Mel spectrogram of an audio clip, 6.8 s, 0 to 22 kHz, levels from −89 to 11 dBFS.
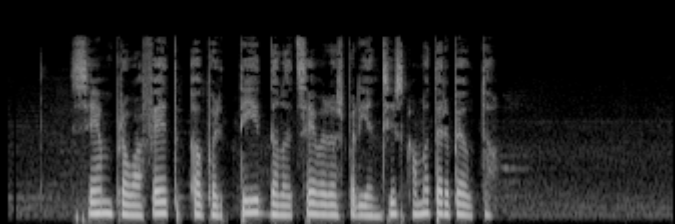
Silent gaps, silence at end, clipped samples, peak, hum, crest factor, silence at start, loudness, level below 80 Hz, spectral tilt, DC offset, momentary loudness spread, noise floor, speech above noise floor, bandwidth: none; 1.8 s; under 0.1%; -2 dBFS; none; 20 dB; 0.75 s; -19 LUFS; -54 dBFS; -6 dB/octave; under 0.1%; 7 LU; -55 dBFS; 36 dB; 11.5 kHz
